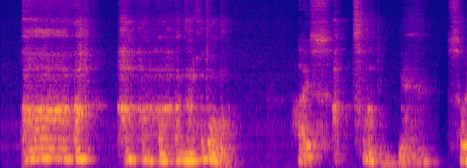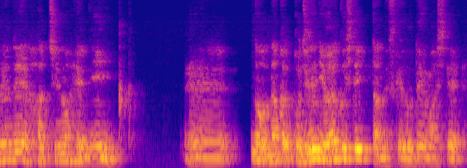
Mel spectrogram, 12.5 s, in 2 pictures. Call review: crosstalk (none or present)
none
